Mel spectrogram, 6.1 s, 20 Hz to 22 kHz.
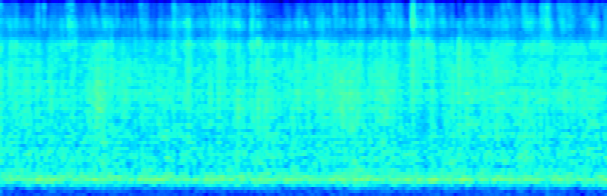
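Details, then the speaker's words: ProWELD MMA 220Puls inverter at 160A with 3.2 mm electrodes on about 6 mm parts, welding a continuous bead: a steady, even crackling sizzle without sputtering. A stable, normal stick-welding arc. "इस एम्परेज पर, इलेक्ट्रोड बहुत आसानी से प्राइम हो जाता है और electric arc पूरी तरह से स्थिर होता है।"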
